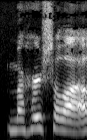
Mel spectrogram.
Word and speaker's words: Mahershala: Mahershala Ali.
